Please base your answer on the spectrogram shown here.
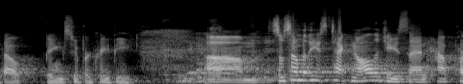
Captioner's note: laugh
